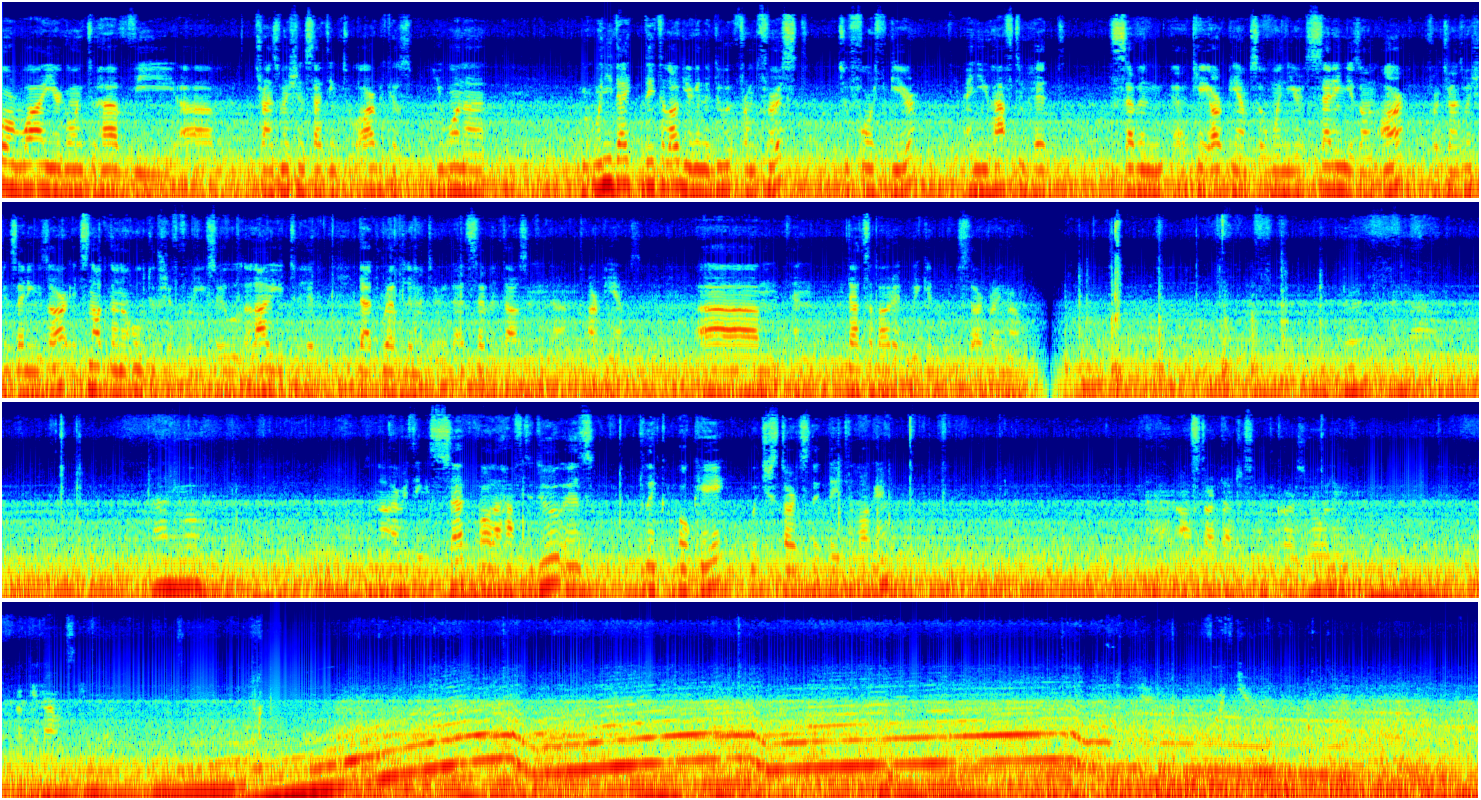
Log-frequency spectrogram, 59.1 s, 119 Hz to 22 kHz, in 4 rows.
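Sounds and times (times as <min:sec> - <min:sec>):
car engine idling: 0:00.4 - 0:46.9
car engine accelerating hard: 0:26.9 - 0:59.0.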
